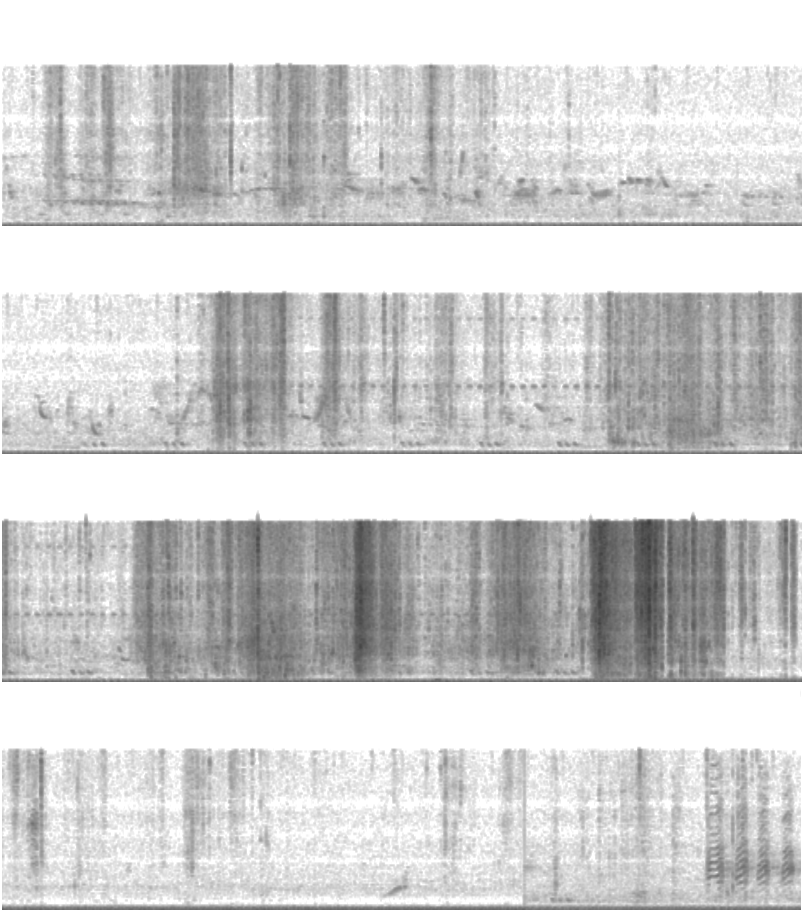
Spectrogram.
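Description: Water sloshing and water-hyacinth leaves rustling as a person wades through a weed-choked canal, over a steady low rumble. A few louder splashes come about twenty seconds in.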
